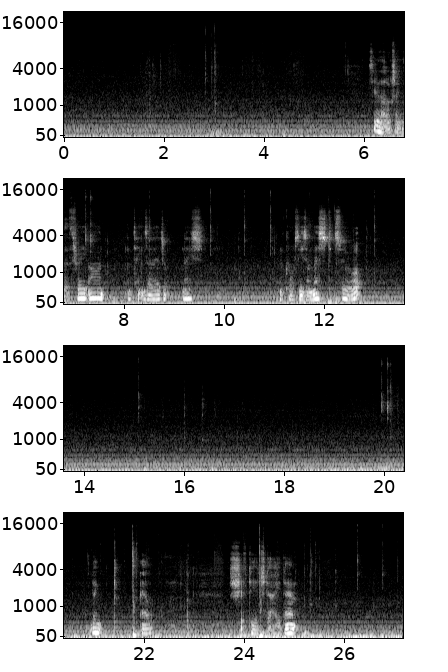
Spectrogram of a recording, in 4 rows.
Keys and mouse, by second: 3.0 Tab, 8.6-9.8 alt+drag, 10.4 alt+click, 11.7 Tab, 12.2 alt+z, 13.1-15.1 alt+drag, 20.0 click, 21.9 l, 24.4 shift+h, 25.4 alt+z.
